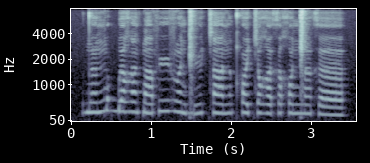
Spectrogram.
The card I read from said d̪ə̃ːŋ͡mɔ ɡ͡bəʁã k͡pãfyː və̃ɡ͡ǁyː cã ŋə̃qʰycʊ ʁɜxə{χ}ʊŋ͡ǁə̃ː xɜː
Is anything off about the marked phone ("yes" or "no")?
no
